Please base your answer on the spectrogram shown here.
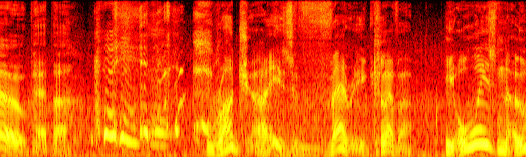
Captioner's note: children giggling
